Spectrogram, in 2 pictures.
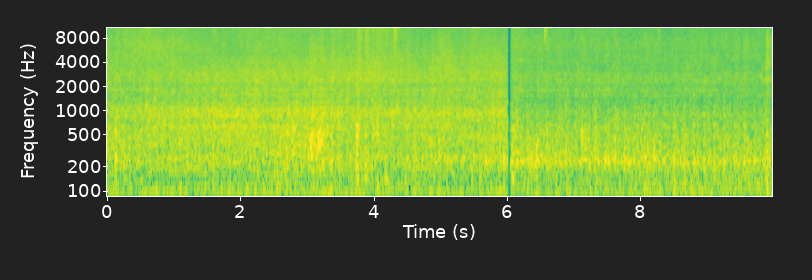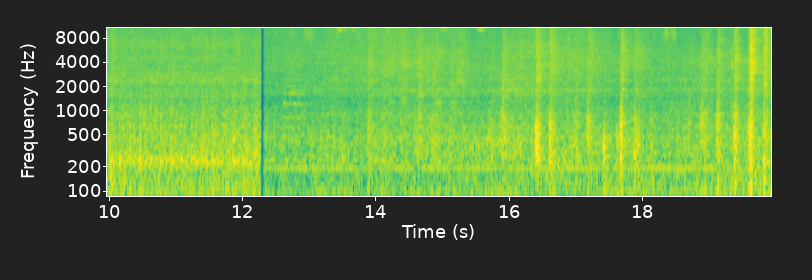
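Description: Express passenger train running on the line: a steady rumble and rattle of the coaches. About twelve seconds in it drops a little quieter, and in the last few seconds the wheels clack sharply over rail joints.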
